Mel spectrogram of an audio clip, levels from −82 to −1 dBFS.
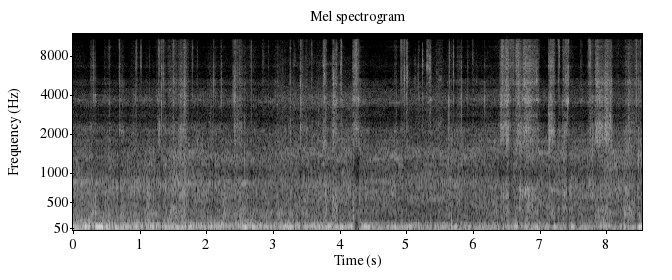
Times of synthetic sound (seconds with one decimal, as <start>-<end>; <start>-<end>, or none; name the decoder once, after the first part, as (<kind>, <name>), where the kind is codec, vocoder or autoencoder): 0.0-3.1 (codec, SNAC); 4.2-5.0; 5.6-8.5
